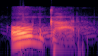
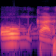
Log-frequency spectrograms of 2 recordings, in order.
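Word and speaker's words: ओंकार: ओमकार से ही है तो ओमकार में ओ नहीं है अपितु अ उ म है और उसका उच्चारण कैसे करना है वह जरा देख लीजिए आ ओ ओमकार का प्रारंभ मुख से होगा जीरो की तरह मुख को बनाकर अ का शुरुआत होगी और अंतिम चरण म नासिका से पूर्ण होगा फिर से एक बात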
